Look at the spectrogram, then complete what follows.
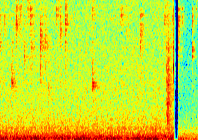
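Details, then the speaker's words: Toilet tank with a two-piece flapper that has come apart, a piece fully detached, so it no longer seals; a quiet, continuous trickle of water seeping into the bowl. "i'm gonna be quiet for a second so you can hear the noise trickling okay now this is a two piece flap and what's happened is it's actually come apart"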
